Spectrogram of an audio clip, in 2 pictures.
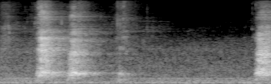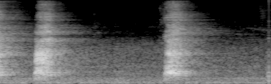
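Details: Mishka the dog barks to be let outside: loud, clear barks coming mostly in quick pairs, with pauses of about two seconds between the bursts.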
